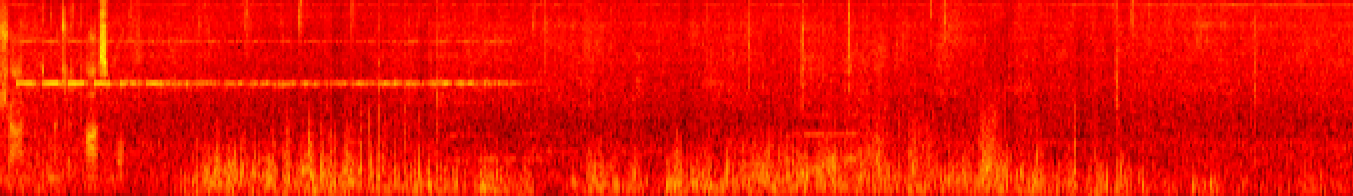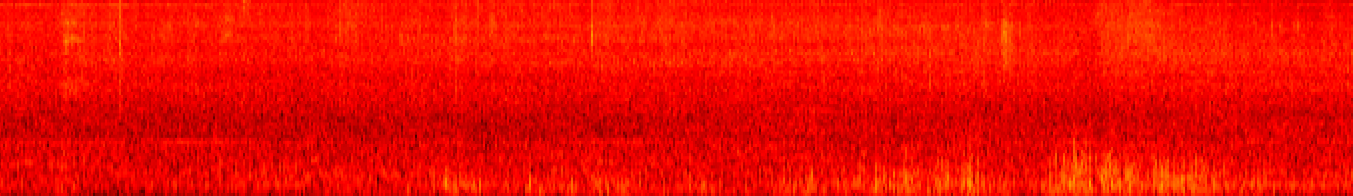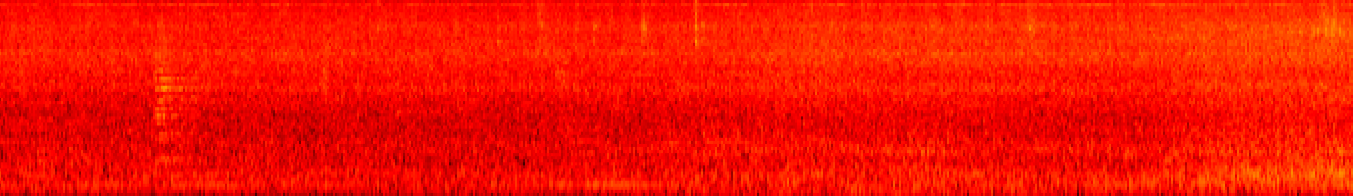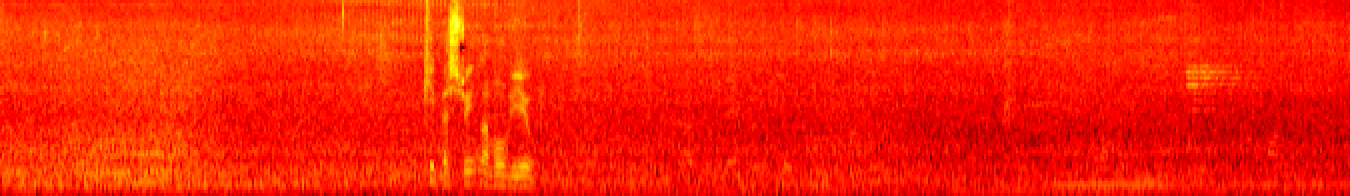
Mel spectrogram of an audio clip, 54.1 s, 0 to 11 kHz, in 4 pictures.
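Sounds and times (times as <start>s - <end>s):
bus engines humming: 0.0s - 54.0s
vehicles passing: 0.0s - 54.0s.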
